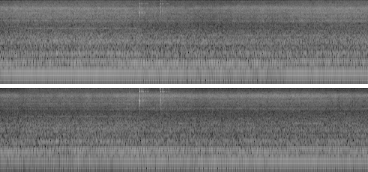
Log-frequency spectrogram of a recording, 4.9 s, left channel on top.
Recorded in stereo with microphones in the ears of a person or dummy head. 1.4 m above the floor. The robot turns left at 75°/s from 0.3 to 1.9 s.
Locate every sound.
1.9 s cutlery clinking: 15° right (ahead or behind), 2.5 m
